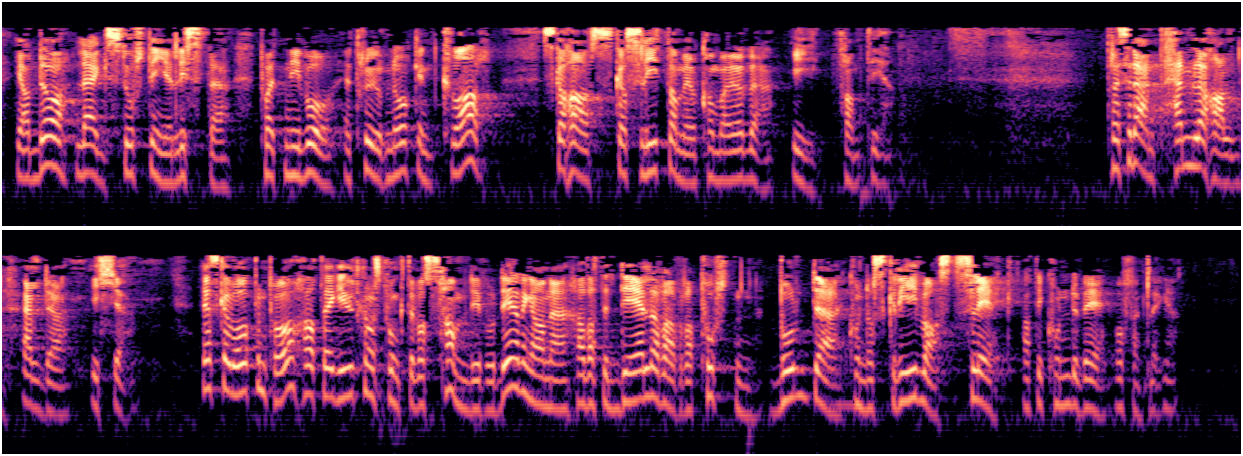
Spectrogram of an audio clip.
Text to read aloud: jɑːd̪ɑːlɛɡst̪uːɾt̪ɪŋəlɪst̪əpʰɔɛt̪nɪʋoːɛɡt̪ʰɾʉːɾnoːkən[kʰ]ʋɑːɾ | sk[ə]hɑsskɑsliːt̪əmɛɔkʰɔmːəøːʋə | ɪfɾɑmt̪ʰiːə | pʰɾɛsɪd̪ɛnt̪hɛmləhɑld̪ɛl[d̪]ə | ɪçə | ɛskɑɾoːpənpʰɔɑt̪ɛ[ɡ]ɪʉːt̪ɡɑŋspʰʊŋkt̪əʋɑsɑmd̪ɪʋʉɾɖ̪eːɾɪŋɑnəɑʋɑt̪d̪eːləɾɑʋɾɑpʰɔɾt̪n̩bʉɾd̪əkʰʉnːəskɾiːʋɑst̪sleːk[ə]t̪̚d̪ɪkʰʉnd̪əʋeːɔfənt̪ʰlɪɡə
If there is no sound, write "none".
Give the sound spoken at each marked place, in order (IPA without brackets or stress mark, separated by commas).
kʰ, ɑ, d̪, ɡ, ɑ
